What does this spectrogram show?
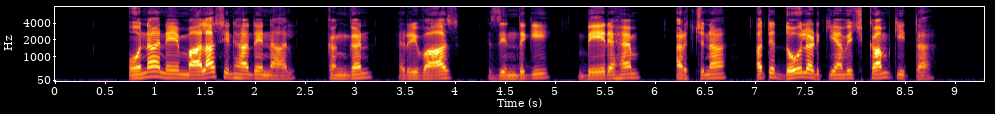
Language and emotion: Punjabi, neutral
